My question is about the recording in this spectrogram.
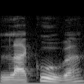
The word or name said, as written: tub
